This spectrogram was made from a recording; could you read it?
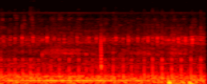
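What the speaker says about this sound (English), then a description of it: "So we've got the chainsaws out" Chainsaws cut up tornado-damaged trees on a cool spring day, a steady buzzing engine drone running continuously at moderate distance with small rhythmic pulses and a couple of thuds near the end.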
